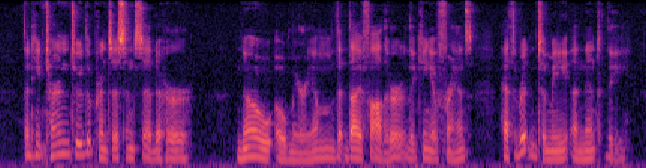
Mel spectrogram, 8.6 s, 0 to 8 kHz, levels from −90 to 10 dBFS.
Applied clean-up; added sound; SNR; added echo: none; none; none; none.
